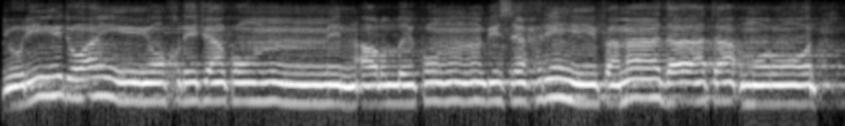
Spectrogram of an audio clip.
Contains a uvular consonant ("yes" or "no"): no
